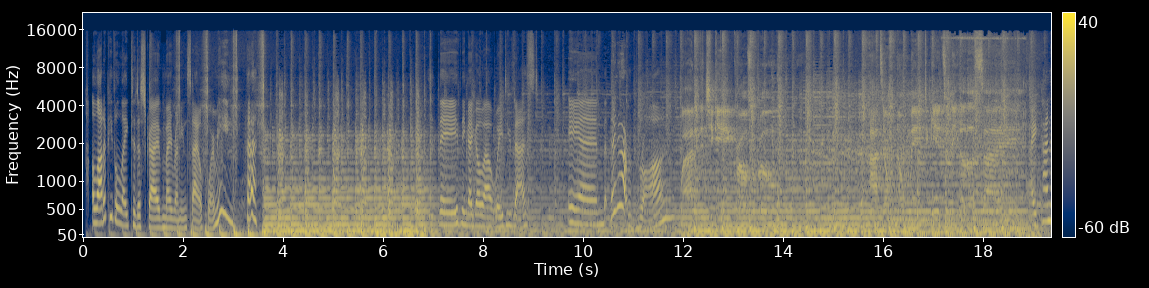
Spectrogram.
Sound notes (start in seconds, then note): 3.1 chuckles; 3.7 upbeat music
